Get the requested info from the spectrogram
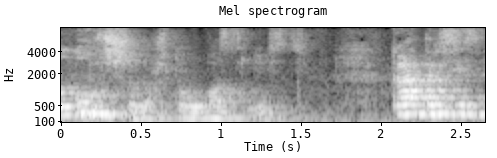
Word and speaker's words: катарсис: По-разному проговаривают катарсис, катарсис, но лучше катарсис. Чисто орфографически, фонетически, правильно, катарсис. Ударение на первую А.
